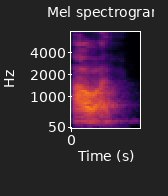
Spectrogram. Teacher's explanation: এখানে আওয়ার শব্দটি বানানে এইস থাকলেও এটি উচ্চারিত হয় না, মানে সাইলেন্ট থাকে। এটি উচ্চারিত হয় আওয়ার, অর্থাৎ শুরুতেই স্বরধ্বনি দিয়ে। আর যেহেতু শব্দটির উচ্চারণ স্বরধ্বনি দিয়ে শুরু, তাই এর আগে অ্যান বসবে।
